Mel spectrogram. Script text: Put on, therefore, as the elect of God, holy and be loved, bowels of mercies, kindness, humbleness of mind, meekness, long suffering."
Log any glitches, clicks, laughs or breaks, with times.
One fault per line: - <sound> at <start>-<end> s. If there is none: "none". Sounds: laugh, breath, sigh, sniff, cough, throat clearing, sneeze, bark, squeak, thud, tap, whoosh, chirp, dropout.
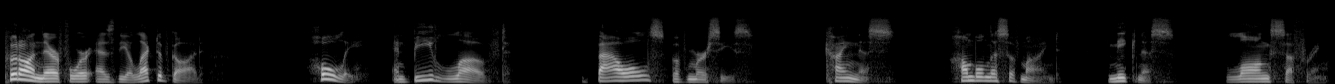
none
